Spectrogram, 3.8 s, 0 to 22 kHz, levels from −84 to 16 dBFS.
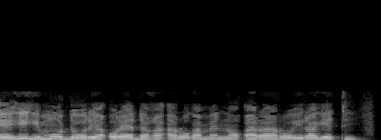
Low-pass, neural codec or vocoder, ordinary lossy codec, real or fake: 19.8 kHz; vocoder, 48 kHz, 128 mel bands, Vocos; AAC, 24 kbps; fake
